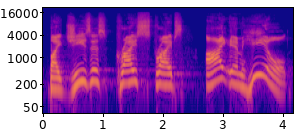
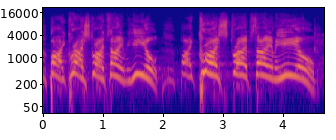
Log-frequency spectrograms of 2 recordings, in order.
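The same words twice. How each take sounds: First: Slow, deliberate declaration; slow mantra. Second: High, slow chanted declaration; chanted mantra. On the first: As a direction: spell out the mantra slowly. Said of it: "Say this every day". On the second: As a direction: chant it at the mirror. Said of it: "I said it for an hour a day". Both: Retold or imitated.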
